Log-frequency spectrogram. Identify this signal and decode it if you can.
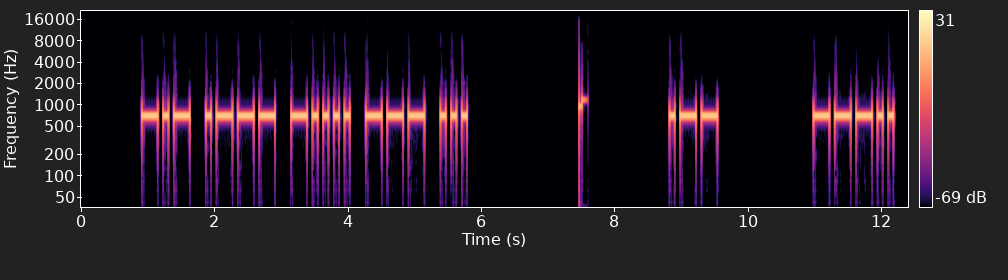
Morse code, heard as a keyed tone, about 15 wpm, spaced as for 11 wpm, 700 Hz. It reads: KJ6OS W8
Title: USA Call Signs - 5 Characters - 6x Character Spacing - 15wpm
